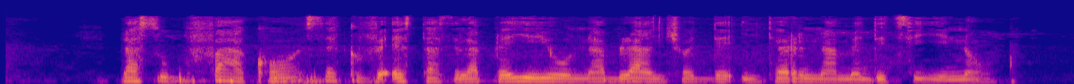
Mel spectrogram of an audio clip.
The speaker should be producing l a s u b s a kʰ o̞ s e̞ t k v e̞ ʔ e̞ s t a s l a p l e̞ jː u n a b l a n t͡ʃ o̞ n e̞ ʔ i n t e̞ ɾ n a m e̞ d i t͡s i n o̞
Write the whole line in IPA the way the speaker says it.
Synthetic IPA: l a s u b f a kʰ o̞ s e̞ k v e̞ ʔ e̞ s t a s l a p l e̞ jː u n a b l a n t͡ʃ o̞ d e̞ ʔ i n t e̞ ɾ n a m e̞ d i t͡s i n o̞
